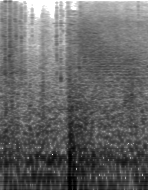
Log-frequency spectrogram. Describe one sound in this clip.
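A fiery blast bursts with a deep boom.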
